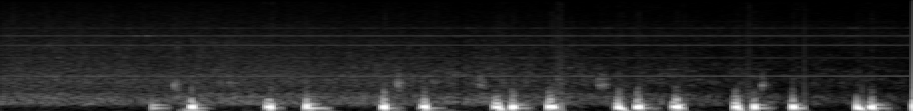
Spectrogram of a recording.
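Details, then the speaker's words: Quadruple gallop: heart cycles with first and second sounds plus an extra fourth sound just before the first sound and a third sound, after a few normal-sounding cycles. "but before the first there's something more is the fourth here is the fourth is the fourth"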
